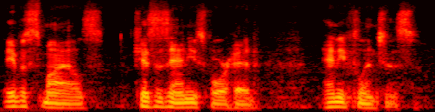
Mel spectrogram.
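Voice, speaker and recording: Over a bed of guitar music, a man with a low voice narrates a screenplay's stage directions in short, clipped, scripted phrases, keeping a moderate pace.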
